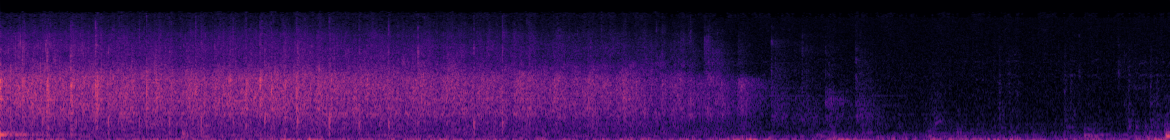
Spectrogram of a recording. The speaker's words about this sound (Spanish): Vamos a darle un aplauso a Yosu y a Beñat, que están ahí. Sin ellos no somos nada.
